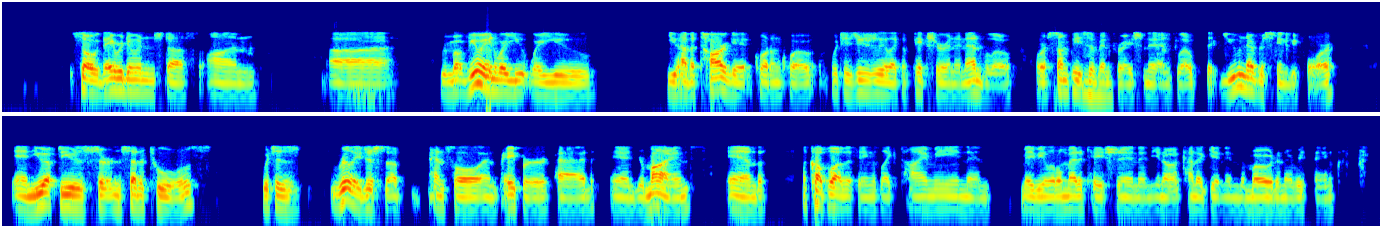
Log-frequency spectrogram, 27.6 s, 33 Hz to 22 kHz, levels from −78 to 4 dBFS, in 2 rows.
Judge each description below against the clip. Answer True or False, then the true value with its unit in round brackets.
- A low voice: True (95 Hz)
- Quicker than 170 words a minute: True (185 wpm)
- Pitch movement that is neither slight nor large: False (2.2 semitones)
